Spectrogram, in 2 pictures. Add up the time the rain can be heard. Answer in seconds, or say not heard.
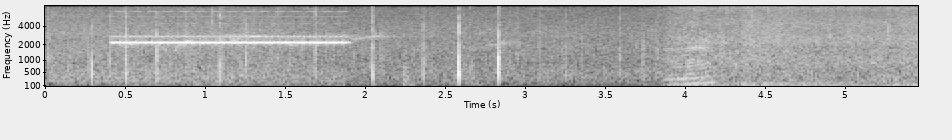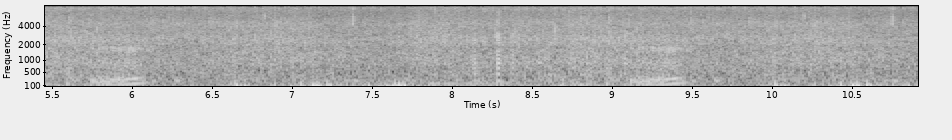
11 s.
